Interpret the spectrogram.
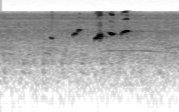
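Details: In Pu La Deshpande Garden a bulbul sings a brief phrase of four or five clear whistled notes, ending in two louder, slightly higher notes, against soft constant hiss.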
